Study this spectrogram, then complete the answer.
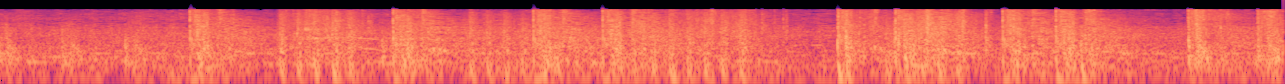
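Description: Pistol shots ring out sharply in a large echoing hall.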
